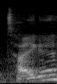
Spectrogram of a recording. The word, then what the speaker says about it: Taiga: Taiga, is that correct? – That is correct. – Did I pronounce it right? Yeah. – Taiga.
